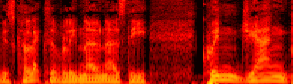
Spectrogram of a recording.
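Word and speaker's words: Qingjiang: Quinn, you're going to say it like it's racy. Let's try it again. – The Qinjiang Biota. – Yes. – Like that.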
